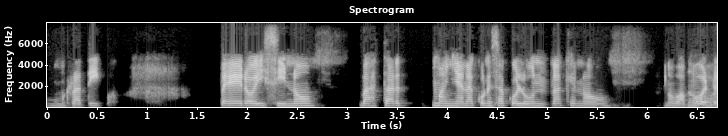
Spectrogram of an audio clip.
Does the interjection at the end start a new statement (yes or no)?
yes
